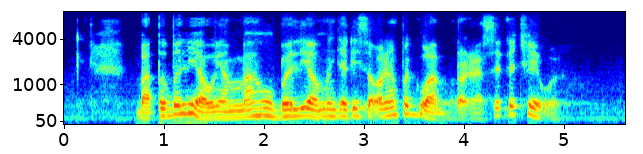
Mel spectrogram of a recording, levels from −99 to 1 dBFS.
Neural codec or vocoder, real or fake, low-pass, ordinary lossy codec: codec, 16 kHz, 4 kbps, FreqCodec, larger model; fake; 7.2 kHz; Opus, 16 kbps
